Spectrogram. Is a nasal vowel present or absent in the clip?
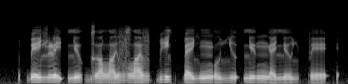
absent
